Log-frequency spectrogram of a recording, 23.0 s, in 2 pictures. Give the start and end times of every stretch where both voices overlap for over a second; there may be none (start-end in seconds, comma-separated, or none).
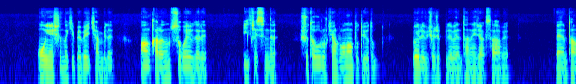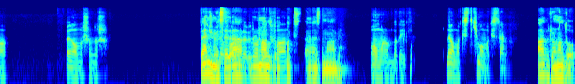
15.6-17.3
